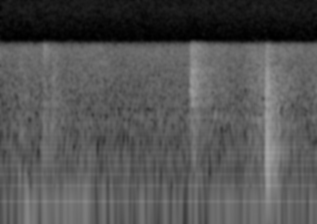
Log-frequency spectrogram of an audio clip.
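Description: Near silence: room tone with a low hum and a few faint, irregularly spaced clicks, the sharpest about a second and a half in and again at the very end.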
